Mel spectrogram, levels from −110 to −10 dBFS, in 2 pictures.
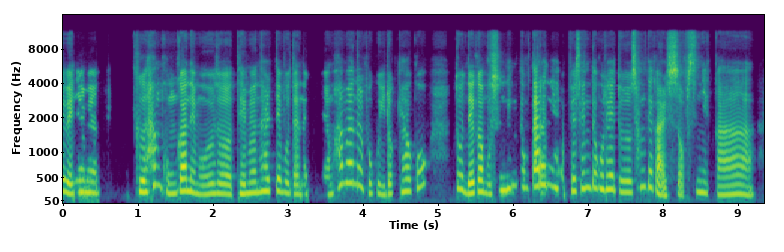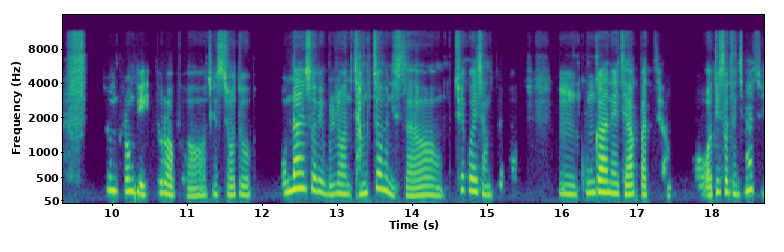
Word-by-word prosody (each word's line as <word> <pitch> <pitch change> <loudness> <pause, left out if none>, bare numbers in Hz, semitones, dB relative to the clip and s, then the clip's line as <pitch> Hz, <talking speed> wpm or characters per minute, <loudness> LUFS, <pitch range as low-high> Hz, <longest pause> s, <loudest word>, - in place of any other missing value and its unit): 왜냐면 215 -1 +2 0.5
그 225 -1 +6
한 355 +9 +1
공간에 230 - +4
모여서 185 0 0
대면할 205 +6 +2
때보다 210 -6 0
는 - - -6 0.2
그냥 175 +1 -6
화면을 370 -2 0
보고 195 -7 -5
이렇게 185 +5 -4
하고 300 +11 -1 0.3
또 285 -2 +1
내가 205 +3 +6
무슨 220 +6 0
행동 315 +1 -3
다른 340 +2 +7
이 330 - -5
옆에서 240 +4 0
행동을 295 -3 +1
해도 225 -6 +2
상대가 315 +7 +1
알 - - +3
수 - - +2
없으니까 175 -5 -2 0.7
좀 255 -1 +2
그런 235 0 +2
게 195 - +1
있더라고요. 160 -5 -4
그래서 180 -2 -3
저도 165 0 -3 0.4
온라인 275 +8 +5
수업이 250 -6 0
물론 185 +1 -3
장점은 235 - 0
있어요. 155 +1 -4 0.2
최고의 255 -3 0
장점은 175 -2 -7 0.8
음 180 -2 -3
공간에 215 -2 +3
제약받지 180 -3 0 0.2
않고 170 +2 -12
어디서든지 210 -1 -2
할 265 +2 +2
수 190 - -15
210 Hz, 345 characters per minute, -23 LUFS, 180-250 Hz, 0.8 s, 다른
